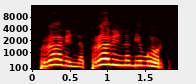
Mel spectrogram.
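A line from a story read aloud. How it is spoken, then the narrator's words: Exclaiming. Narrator (Russian): воскликнул Джон Манглс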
